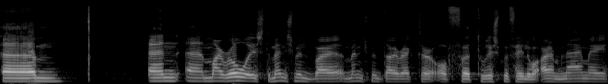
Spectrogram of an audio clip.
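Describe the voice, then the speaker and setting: A man with a Dutch accent, fairly high-pitched and fairly quick, in a monotone, flat delivery. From Netherlands, Friesland. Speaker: tourism organization director. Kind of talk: lecture. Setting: online live stream. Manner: halting, many fillers.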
